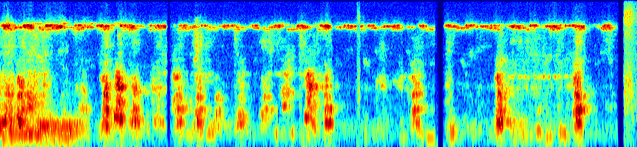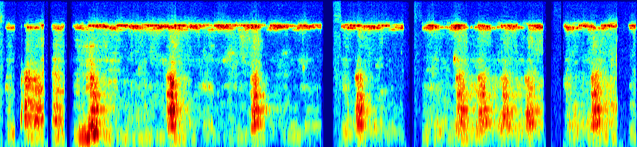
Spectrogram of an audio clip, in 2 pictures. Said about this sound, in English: I got some sound effects in the back there. The dogs are going nuts.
